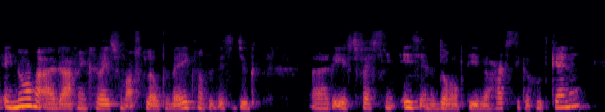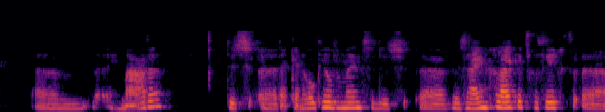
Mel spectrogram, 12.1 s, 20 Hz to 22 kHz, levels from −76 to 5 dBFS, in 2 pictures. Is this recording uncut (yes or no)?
yes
